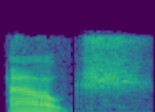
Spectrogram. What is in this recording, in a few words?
"ouch", English word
